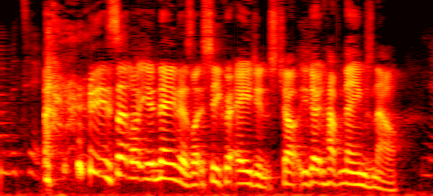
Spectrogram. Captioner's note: laughs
